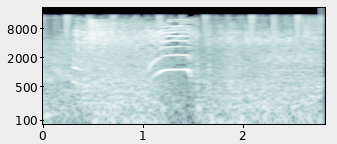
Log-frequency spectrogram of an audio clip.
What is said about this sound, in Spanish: Estos fueron los momentos de terror que vivieron los vecinos de Caracas ante esas explosiones, que no entendían por qué se estaban produciendo.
